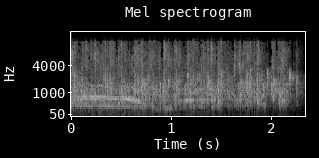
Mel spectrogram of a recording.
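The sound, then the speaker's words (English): Audience applause at a convention gathering: many hands clap in a steady, full burst that holds level, then slowly tapers off near the end. “So put your hands together and applaud yourselves for coming up.”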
